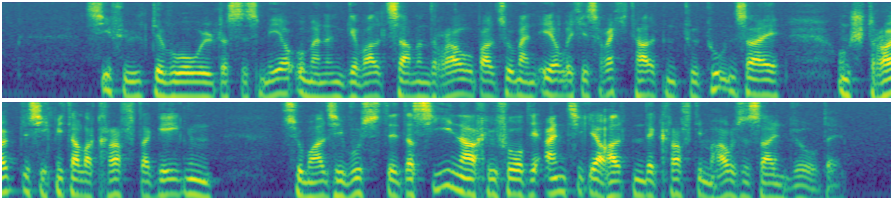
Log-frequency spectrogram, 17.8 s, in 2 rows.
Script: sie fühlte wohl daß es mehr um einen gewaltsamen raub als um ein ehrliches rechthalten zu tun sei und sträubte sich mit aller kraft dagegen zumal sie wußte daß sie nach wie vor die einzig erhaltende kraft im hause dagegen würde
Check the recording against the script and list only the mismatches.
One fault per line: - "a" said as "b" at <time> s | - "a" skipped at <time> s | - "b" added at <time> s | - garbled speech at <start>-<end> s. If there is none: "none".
- "dagegen" said as "sein" at 16.4 s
